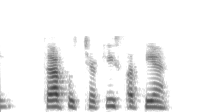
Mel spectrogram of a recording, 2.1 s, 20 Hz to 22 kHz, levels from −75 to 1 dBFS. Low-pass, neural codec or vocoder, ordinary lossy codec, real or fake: 7.2 kHz; codec, 16 kHz, about 1 kbps, DyCAST, with the encoder's durations; MP3, 24 kbps; fake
